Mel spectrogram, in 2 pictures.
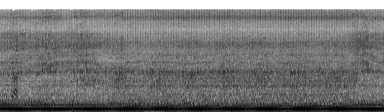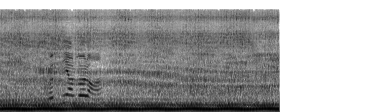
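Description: Tractor engine running at a steady, unchanging speed, a low drone that cuts off suddenly near the end.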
